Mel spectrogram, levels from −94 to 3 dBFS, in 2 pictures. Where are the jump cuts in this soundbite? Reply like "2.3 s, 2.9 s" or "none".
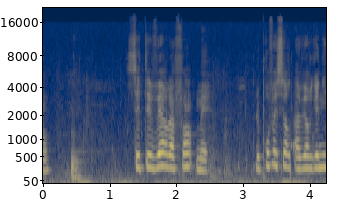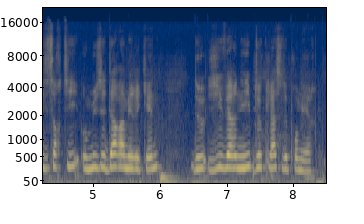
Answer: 3.7 s, 4.3 s, 7.4 s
